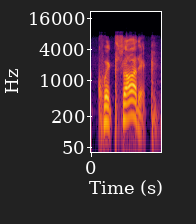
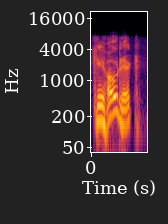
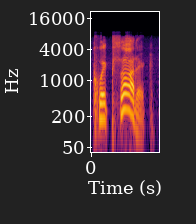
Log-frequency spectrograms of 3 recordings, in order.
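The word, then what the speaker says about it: quixotic: impossible you know plan is quick sodic it's not chaotic it's quick sodic what the [ __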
